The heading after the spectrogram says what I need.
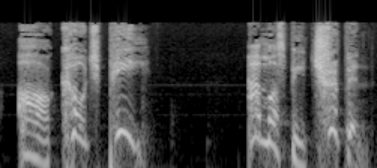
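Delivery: very slow, swooping, long drawn-out drawl. Retelling a player's reply to the coach after a timeout: imitating Earl Clark's voice. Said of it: "Earl Clark in that voice".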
